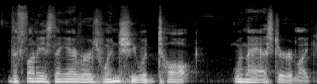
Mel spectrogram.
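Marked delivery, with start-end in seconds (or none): none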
